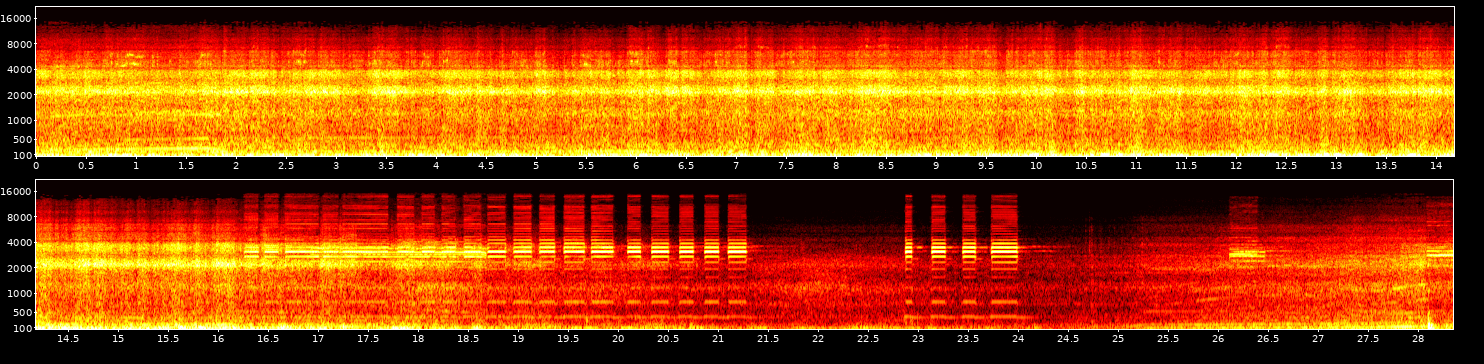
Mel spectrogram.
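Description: Motorcycle riding at road speed, heard from a helmet camera: steady engine and wind noise on the microphone. About two-thirds of the way through the noise eases as the bike slows, and a rapid run of short high beeps sounds, several a second, stopping and returning briefly a couple of seconds later.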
